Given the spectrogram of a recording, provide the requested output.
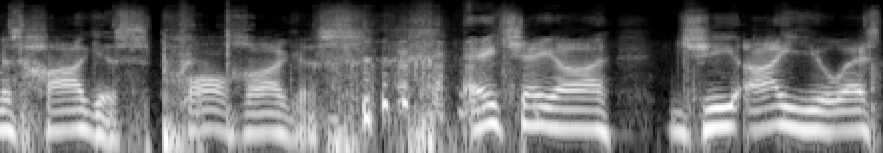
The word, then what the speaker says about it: Hargius: Yeah, my last name is Hargis. Paul Hargis. Hargius. The U is silent. Hargis.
